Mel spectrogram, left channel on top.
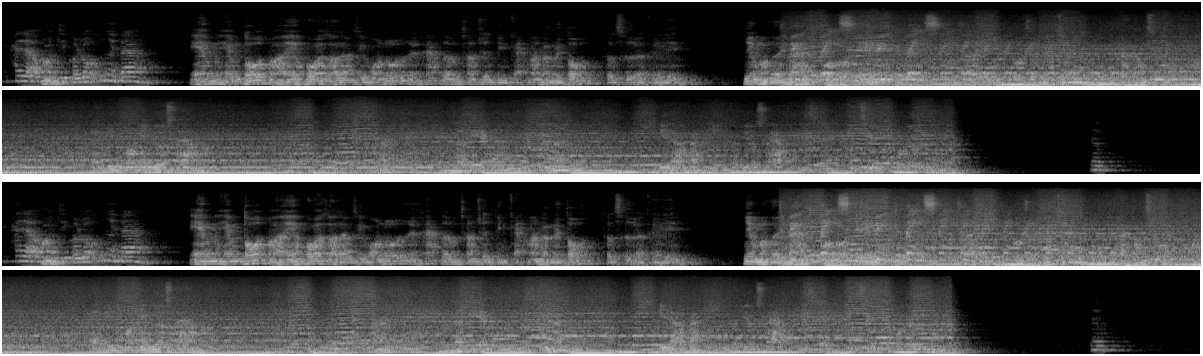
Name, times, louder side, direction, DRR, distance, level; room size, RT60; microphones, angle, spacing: voice 1, 0.1-1.5 15.5-16.0 16.4-17.1 22.9-23.0, equal, 15° left, -3 dB, 0.7 m, -30 dB
voice 2, 1.9-6.8 7.4-9.0 9.6-12.1 12.6-14.2 15.6-15.9 16.4-17.9 18.6-21.5, equal, 35° right, -2 dB, 0.6 m, -27 dB
sound 1, 7.8-21.5, right 1 dB, 90° right, 0.5 m, -23 dB
sound 2, 8.4-19.3, left 1 dB, 90° left, 0.9 m, -35 dB
3.1 x 2.5 x 2.6 m, 0.71 s
head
